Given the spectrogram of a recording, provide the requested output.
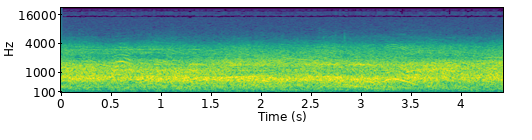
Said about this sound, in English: The crowd yelling the countdown.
